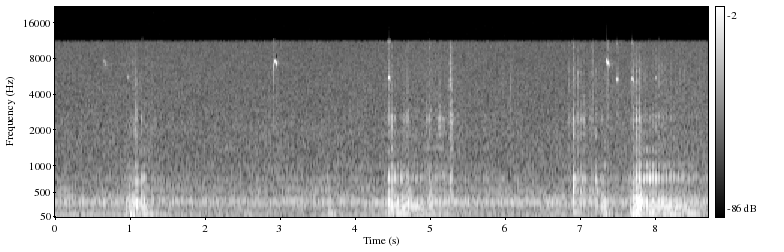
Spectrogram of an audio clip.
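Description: Small birds tapping and scrabbling on a seed feeder, in several short bouts of knocks, the loudest near the end, with a few tiny, very high chirps.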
